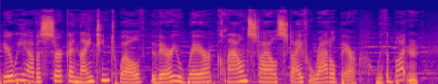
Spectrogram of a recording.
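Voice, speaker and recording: A woman's medium-pitched, enthusiastic voice at a moderate pace, with ordinary pitch variation and music in the background. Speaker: bear and toy specialist describing collection highlights. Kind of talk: corporate narration, auction preview presentation. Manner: informative, enthusiastic.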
